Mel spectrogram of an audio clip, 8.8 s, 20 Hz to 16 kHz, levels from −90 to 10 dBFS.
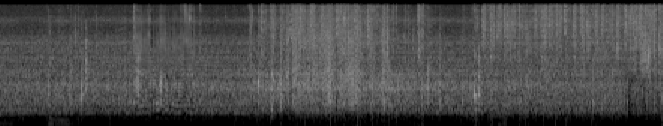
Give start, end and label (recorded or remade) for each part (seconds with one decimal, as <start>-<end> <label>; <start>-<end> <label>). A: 0.0-1.8 recorded; 1.8-2.6 remade; 2.6-8.8 recorded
